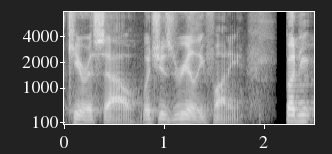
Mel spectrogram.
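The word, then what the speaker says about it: Curaçao: But then he did say Caraco instead of Kiraasau, which is really funny.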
